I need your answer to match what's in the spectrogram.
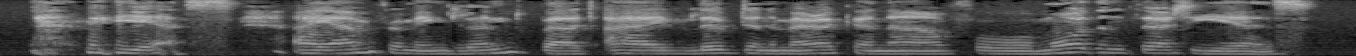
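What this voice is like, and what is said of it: English accent. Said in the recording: “I detect an English accent.”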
